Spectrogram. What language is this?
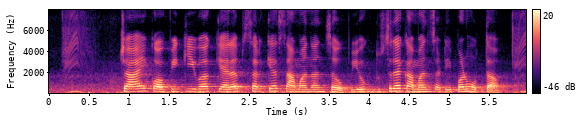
Marathi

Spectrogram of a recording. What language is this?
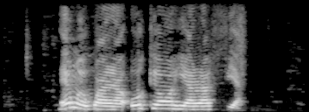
Igbo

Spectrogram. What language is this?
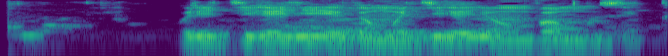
Kinyarwanda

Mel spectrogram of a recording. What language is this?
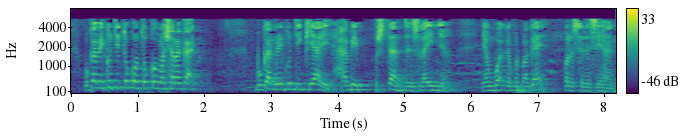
Malay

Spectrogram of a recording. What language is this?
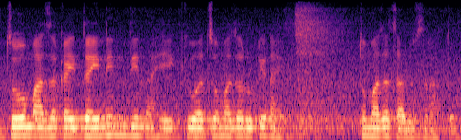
Marathi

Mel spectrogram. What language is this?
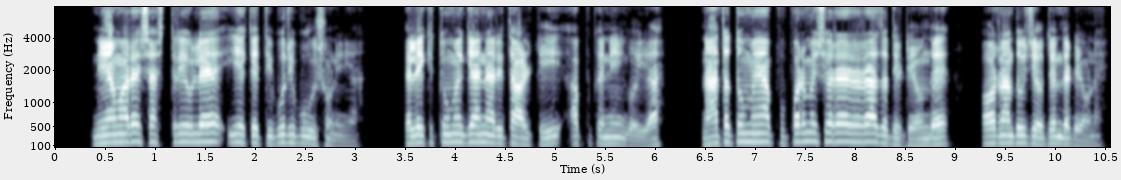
Mahasu Pahari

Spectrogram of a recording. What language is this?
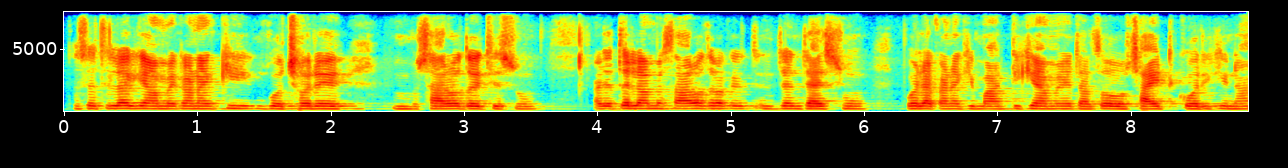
Odia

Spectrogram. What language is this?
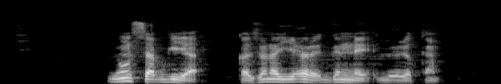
Dagbani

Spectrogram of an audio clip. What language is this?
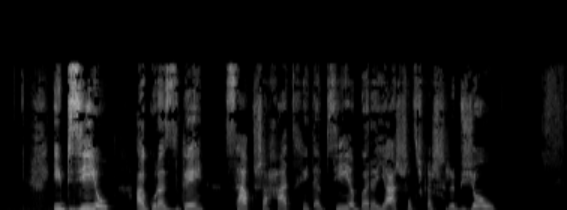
Abkhazian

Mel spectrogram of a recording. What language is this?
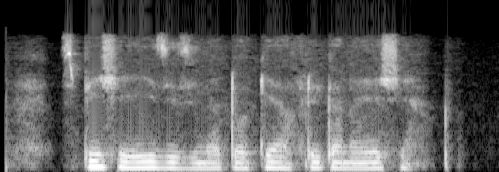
Swahili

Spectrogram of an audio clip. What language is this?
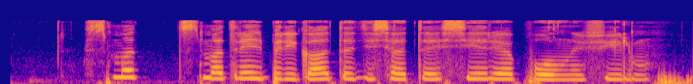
Russian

